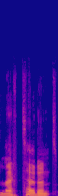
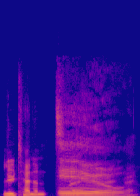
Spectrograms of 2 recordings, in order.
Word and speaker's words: lieutenant: So, he said left tenants rather than lieutenants. That's correct. It doesn't make sense. I know it is the weirdest thing. We are actively wrong on this one as Brits, but we do it.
